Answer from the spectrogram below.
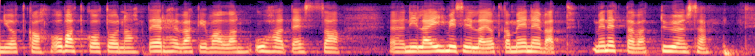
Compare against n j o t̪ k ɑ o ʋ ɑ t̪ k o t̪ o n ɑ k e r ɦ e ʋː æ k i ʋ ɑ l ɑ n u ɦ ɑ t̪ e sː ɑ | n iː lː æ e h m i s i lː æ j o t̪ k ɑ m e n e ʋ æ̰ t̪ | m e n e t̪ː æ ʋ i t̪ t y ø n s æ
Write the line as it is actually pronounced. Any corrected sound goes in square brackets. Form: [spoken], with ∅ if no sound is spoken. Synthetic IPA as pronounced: n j o t̪ k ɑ o ʋ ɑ t̪ k o t̪ o n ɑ [p] e r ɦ e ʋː æ k i ʋ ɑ [lː] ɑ n u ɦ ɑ t̪ e sː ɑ | n iː lː æ [i] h m i s i lː æ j o t̪ k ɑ m e n e ʋ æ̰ t̪ | m e n e t̪ː æ ʋ [æ] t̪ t y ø n s æ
